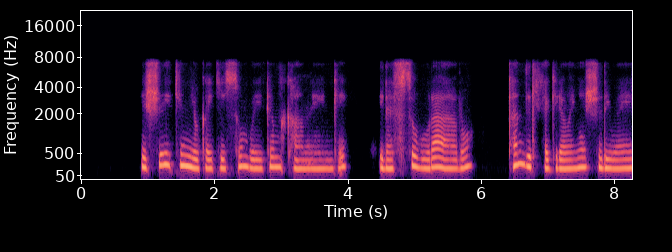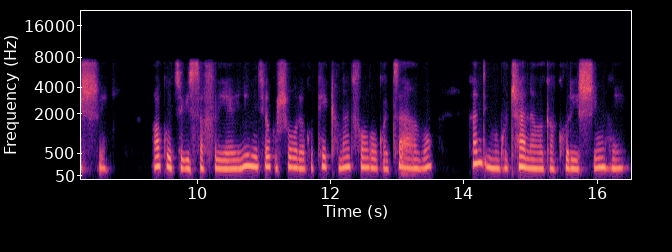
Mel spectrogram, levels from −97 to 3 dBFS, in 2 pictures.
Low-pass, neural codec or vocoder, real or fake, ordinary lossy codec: 7.2 kHz; codec, 16 kHz, 1.1 kbps, Voila-Tokenizer; fake; Opus, 32 kbps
